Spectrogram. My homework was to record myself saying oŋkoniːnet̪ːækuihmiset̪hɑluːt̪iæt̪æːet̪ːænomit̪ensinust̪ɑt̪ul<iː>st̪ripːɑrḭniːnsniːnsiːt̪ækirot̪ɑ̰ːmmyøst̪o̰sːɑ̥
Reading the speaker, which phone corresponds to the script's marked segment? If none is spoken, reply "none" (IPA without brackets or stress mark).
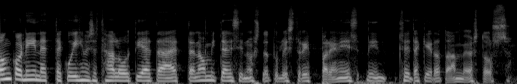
i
